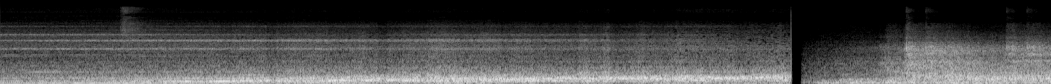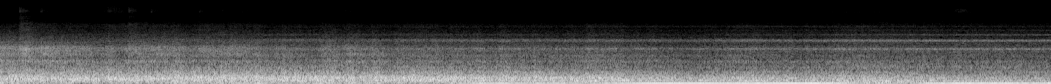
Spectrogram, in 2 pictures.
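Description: Madrid Metro train pulling out of the platform, its motor hum rising in pitch as it speeds up, with steady high whining tones above. After a brief break about eight seconds in comes the continuous noise of a metro train in the station, with a deep rumble in the last few seconds.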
